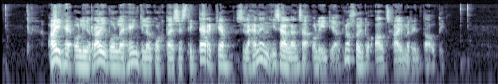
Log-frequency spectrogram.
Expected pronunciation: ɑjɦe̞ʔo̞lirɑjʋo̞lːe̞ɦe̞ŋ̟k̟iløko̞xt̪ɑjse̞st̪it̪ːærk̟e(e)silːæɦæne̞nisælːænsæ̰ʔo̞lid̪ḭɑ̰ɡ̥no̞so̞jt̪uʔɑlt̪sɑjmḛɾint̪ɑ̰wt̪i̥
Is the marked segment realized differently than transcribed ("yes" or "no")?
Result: yes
